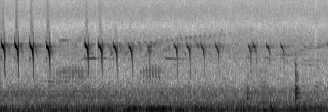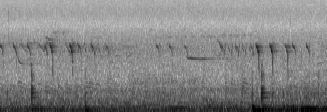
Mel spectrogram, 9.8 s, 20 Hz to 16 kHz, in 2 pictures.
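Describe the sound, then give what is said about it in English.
Calls of a wild red male red crossbill, recorded at 9 a.m.: sharp, high 'kip' notes repeated in quick clusters and scattered singles, clear over a steady low rumble of background noise. “It's 9 o'clock now, 9 o'clock a.m., and there's a wild crossbill here. Red male.”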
